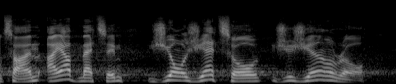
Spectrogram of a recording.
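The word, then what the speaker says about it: Giorgetto Giugiaro: Giorgetto Jarro. Well, that's how I'm pronouncing it. Like a native, a native of Berry.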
